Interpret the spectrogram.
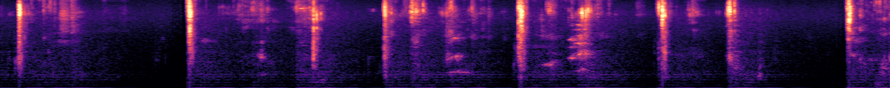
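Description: Close-miked wet mouth sounds of someone eating boiled cassava leaves by hand: about a dozen sharp lip smacks and chewing clicks, spaced irregularly.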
